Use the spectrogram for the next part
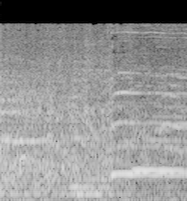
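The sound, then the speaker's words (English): A large crowd at Charlie Sheen's winning tour show booing, a loud, continuous wash of low, drawn-out jeers and noise with no single voice standing out, holding steady across the whole stretch. “There's the booing already.”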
